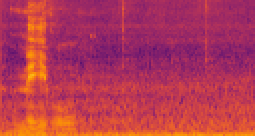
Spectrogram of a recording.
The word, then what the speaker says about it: Naval: in English it's pronounced Naval like the like the Navy and everybody here loves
